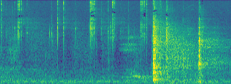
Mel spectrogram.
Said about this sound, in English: Can you open the safe for me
